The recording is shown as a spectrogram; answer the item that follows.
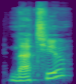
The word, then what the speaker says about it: Mathieu: podcast and don't know, AJ's last name is spelled Mathieu. And it was fun to hear some people say AJ Matthew? Matthew? Yeah. Yeah. They get it. They get it over there. They know what's correct.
